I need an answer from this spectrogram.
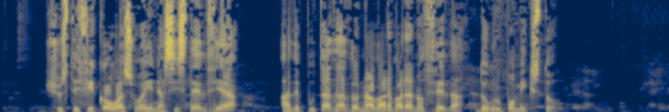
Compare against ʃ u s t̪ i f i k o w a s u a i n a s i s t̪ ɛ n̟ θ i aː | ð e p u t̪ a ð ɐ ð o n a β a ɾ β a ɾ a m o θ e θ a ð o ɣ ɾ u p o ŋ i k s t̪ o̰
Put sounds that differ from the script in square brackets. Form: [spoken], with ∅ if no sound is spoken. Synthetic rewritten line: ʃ u s t̪ i f i k o w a s u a i n a s i s t̪ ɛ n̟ θ [j] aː | ð e p u t̪ a ð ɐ ð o n a β a ɾ β a ɾ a [n] o θ e [ð] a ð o ɣ ɾ u p o [m] i k s t̪ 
